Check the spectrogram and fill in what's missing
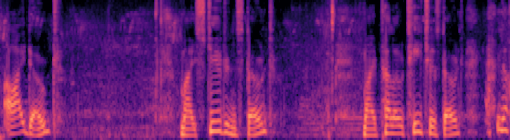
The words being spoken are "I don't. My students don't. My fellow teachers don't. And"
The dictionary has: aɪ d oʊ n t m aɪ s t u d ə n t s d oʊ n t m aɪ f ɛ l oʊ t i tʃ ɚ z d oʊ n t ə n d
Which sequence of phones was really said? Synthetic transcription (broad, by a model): aɪ d oʊ n t m aɪ s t u d n t s d oʊ n t m aɪ f ɛ l oʊ t i tʃ ɚ z d oʊ n t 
